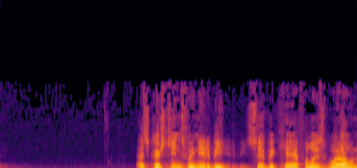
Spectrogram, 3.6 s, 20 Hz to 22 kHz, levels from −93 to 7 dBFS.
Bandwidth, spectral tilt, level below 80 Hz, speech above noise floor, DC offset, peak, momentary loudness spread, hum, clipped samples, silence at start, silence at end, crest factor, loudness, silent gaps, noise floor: 11.5 kHz; -6.5 dB/octave; -58 dBFS; 48 dB; under 0.1%; 0 dBFS; 9 LU; none; under 0.1%; 1.35 s; 0 s; 14 dB; -15 LUFS; none; -61 dBFS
